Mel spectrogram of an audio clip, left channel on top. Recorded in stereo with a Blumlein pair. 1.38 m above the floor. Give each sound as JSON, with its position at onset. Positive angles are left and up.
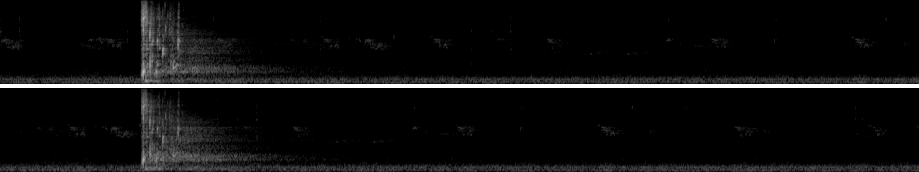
{"t": 1.4, "sound": "a splash", "azimuth_deg": 20, "distance_m": 1.0}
